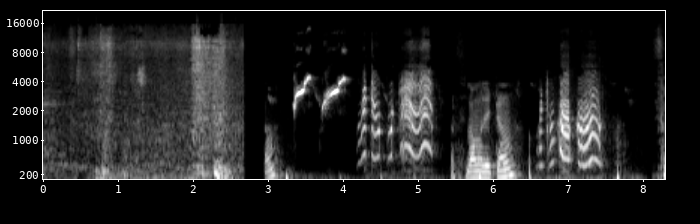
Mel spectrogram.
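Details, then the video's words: A pet Rose-ringed (ringneck) parakeet talks in short, squeaky, warbling phrases that wobble up and down in pitch, after a few seconds of rough background noise. "ringneck parrot talking"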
